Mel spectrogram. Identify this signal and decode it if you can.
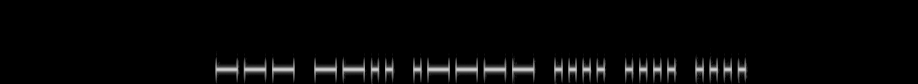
Morse code, heard as a keyed tone, about 17 wpm, 700 Hz. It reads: OZ1HHH
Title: DXCC-100 Call Signs - 6 Characters - Repeated 2x - 17wpm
